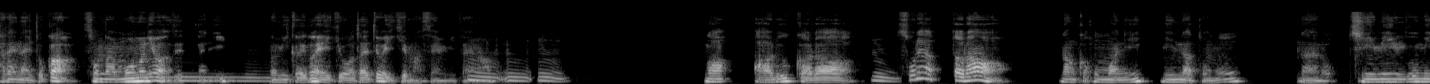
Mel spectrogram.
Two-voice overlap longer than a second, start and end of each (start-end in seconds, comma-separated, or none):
1.3-2.8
